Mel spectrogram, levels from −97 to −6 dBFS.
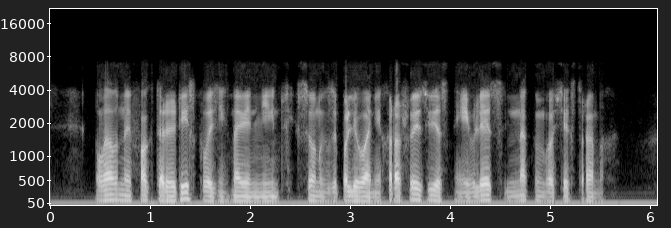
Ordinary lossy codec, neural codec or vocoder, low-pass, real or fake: Opus, 24 kbps; none; 7.2 kHz; real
